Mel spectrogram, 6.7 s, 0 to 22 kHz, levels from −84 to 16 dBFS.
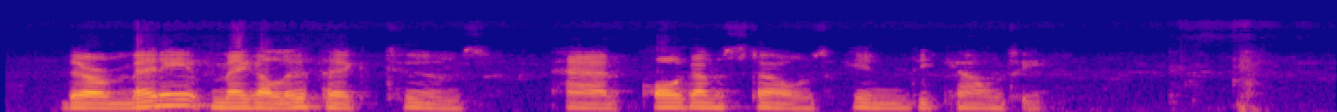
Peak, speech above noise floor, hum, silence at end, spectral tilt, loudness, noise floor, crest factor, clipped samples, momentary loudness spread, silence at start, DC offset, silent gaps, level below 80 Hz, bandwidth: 0 dBFS; 40 dB; none; 0.4 s; -7.5 dB/octave; -18 LUFS; -57 dBFS; 20 dB; under 0.1%; 20 LU; 0.3 s; under 0.1%; none; -50 dBFS; 10.5 kHz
